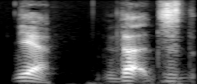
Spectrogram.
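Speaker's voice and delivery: usual speaking voice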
